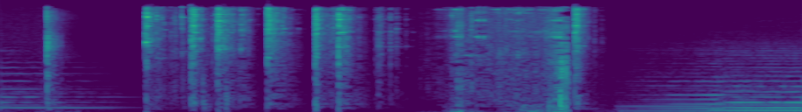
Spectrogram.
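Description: Glass from a broken display case reassembling by magic: a faint sweep, then a quick run of bright clinks and tinkling chimes, a shimmering crystalline swell, and finally a sustained musical tone.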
